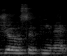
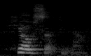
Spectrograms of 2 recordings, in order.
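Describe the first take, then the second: First: The name begins with an English J sound. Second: The name begins with an H sound. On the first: The speaker calls it wrong. "I've been mispronouncing this" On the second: The speaker calls it right. "J's are pronounced with an H in Spanish"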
